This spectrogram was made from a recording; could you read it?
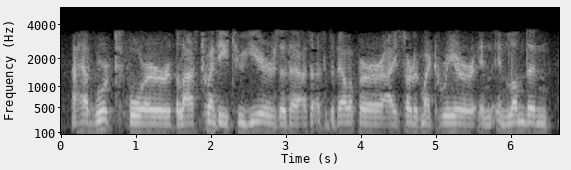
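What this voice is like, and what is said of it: Irish accent. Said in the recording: “From my accent, I grew up in Ireland.”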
